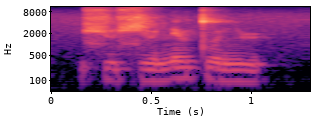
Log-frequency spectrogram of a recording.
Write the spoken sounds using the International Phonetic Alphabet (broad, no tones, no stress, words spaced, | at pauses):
ɕʉɕɨne tʷeŋʉ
